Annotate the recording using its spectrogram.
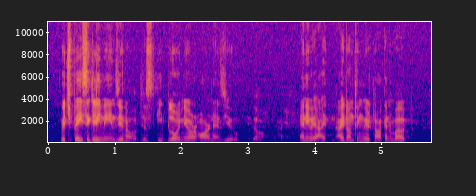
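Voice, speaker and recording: A man with an animated tone talks at a moderate pace and medium pitch over noticeable background noise. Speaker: professor giving a workshop. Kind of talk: workshop lecture. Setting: room with live audience.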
